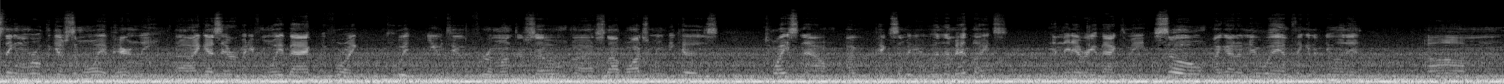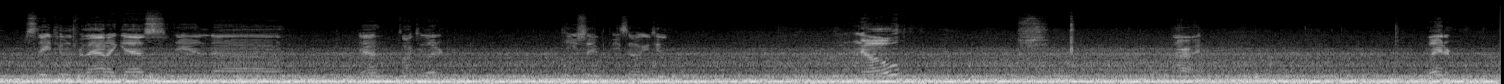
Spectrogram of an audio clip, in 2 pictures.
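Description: Steady road and engine drone inside the cabin of a 2017 Honda Civic EX-T, its 1.5-litre turbo four cruising at highway speed, with voices heard on and off over it.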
